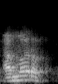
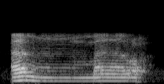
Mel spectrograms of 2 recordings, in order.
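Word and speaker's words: أمّارة: Dalam bahasa Arab bukan amarah, sabdu. Mim itu sabdu. Amarah.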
